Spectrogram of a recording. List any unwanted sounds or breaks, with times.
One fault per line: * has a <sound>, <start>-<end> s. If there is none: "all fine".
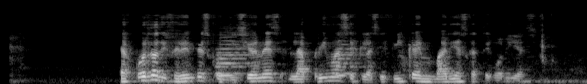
all fine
